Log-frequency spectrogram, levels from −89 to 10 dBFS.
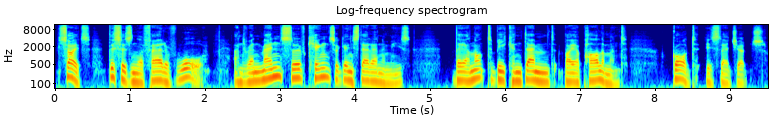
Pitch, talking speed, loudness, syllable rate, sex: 130 Hz, 170 wpm, -18 LUFS, 5.4 syllables/s, male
